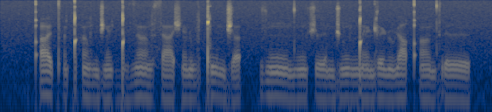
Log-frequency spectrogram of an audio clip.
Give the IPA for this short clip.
qʼ ɘː tʼ ɐ̃ ǃʰ ɐ̃ v n d͡ʒ ɛ̃ y̯ ɡ͡ǃ ɛ̃ z ɐ̃ː v s aː ʃ ã ɳ u v ǃ u n d͡ʒ ɐ | z ũː d ũː ʃ ɘː n d͡ʒ ũː ŋ͡ǃ ɛ̃ ɖ ɘː ɳ ũ ɳ a qʼ ũː d r ɘː

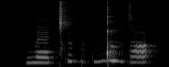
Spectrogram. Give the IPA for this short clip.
w æ ǀʰ ø b e p ŋ͡ǃ u ɳ t ɑ

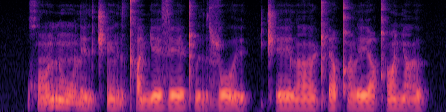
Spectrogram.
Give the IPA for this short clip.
χ õ r ũː l e r t͡ʃʼ ẽ r kʰ a ɲ eː z eː ʈʰ ɯ r ɮ o ɪ̯ | t͡ʃʼ eː l ãː ə̯ ʈʰ e qʼ ẽ l eː qʰ õ ɲ ã ə̯

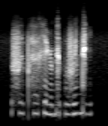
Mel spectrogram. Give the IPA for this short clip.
f e̤˦˨ pʰ ɛ̤˦ x i˨ ɳ y˧ ɡ e˨ p ɨ˨ v ʏ˦ lʲ d i̤˧

